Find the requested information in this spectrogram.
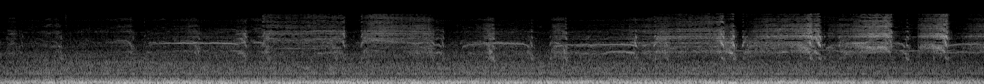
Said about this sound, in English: And on this roof is a falcon, sitting on a nest. She's a peregrine falcon, and her eggs have just started to hatch.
